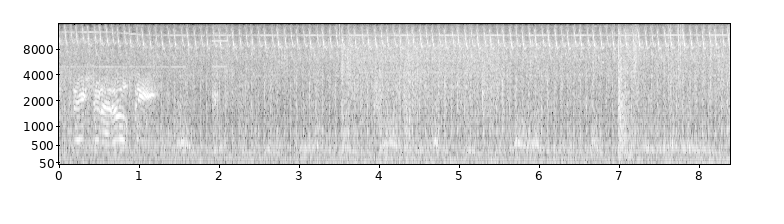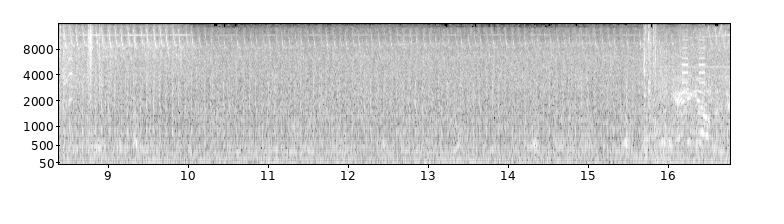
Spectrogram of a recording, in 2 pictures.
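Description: A video-game helicopter in Metal Gear Solid V comes in toward a landing zone, its loud, close rotor thump and engine whine droning continuously, with radio-style voice chatter heard over it.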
